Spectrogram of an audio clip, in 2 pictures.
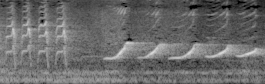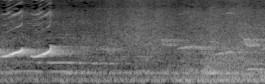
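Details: Chinese hwamei song opening with a few quick high chips, followed by six clear whistled notes, each sliding upward, repeated about every third of a second, then fading to quiet.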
